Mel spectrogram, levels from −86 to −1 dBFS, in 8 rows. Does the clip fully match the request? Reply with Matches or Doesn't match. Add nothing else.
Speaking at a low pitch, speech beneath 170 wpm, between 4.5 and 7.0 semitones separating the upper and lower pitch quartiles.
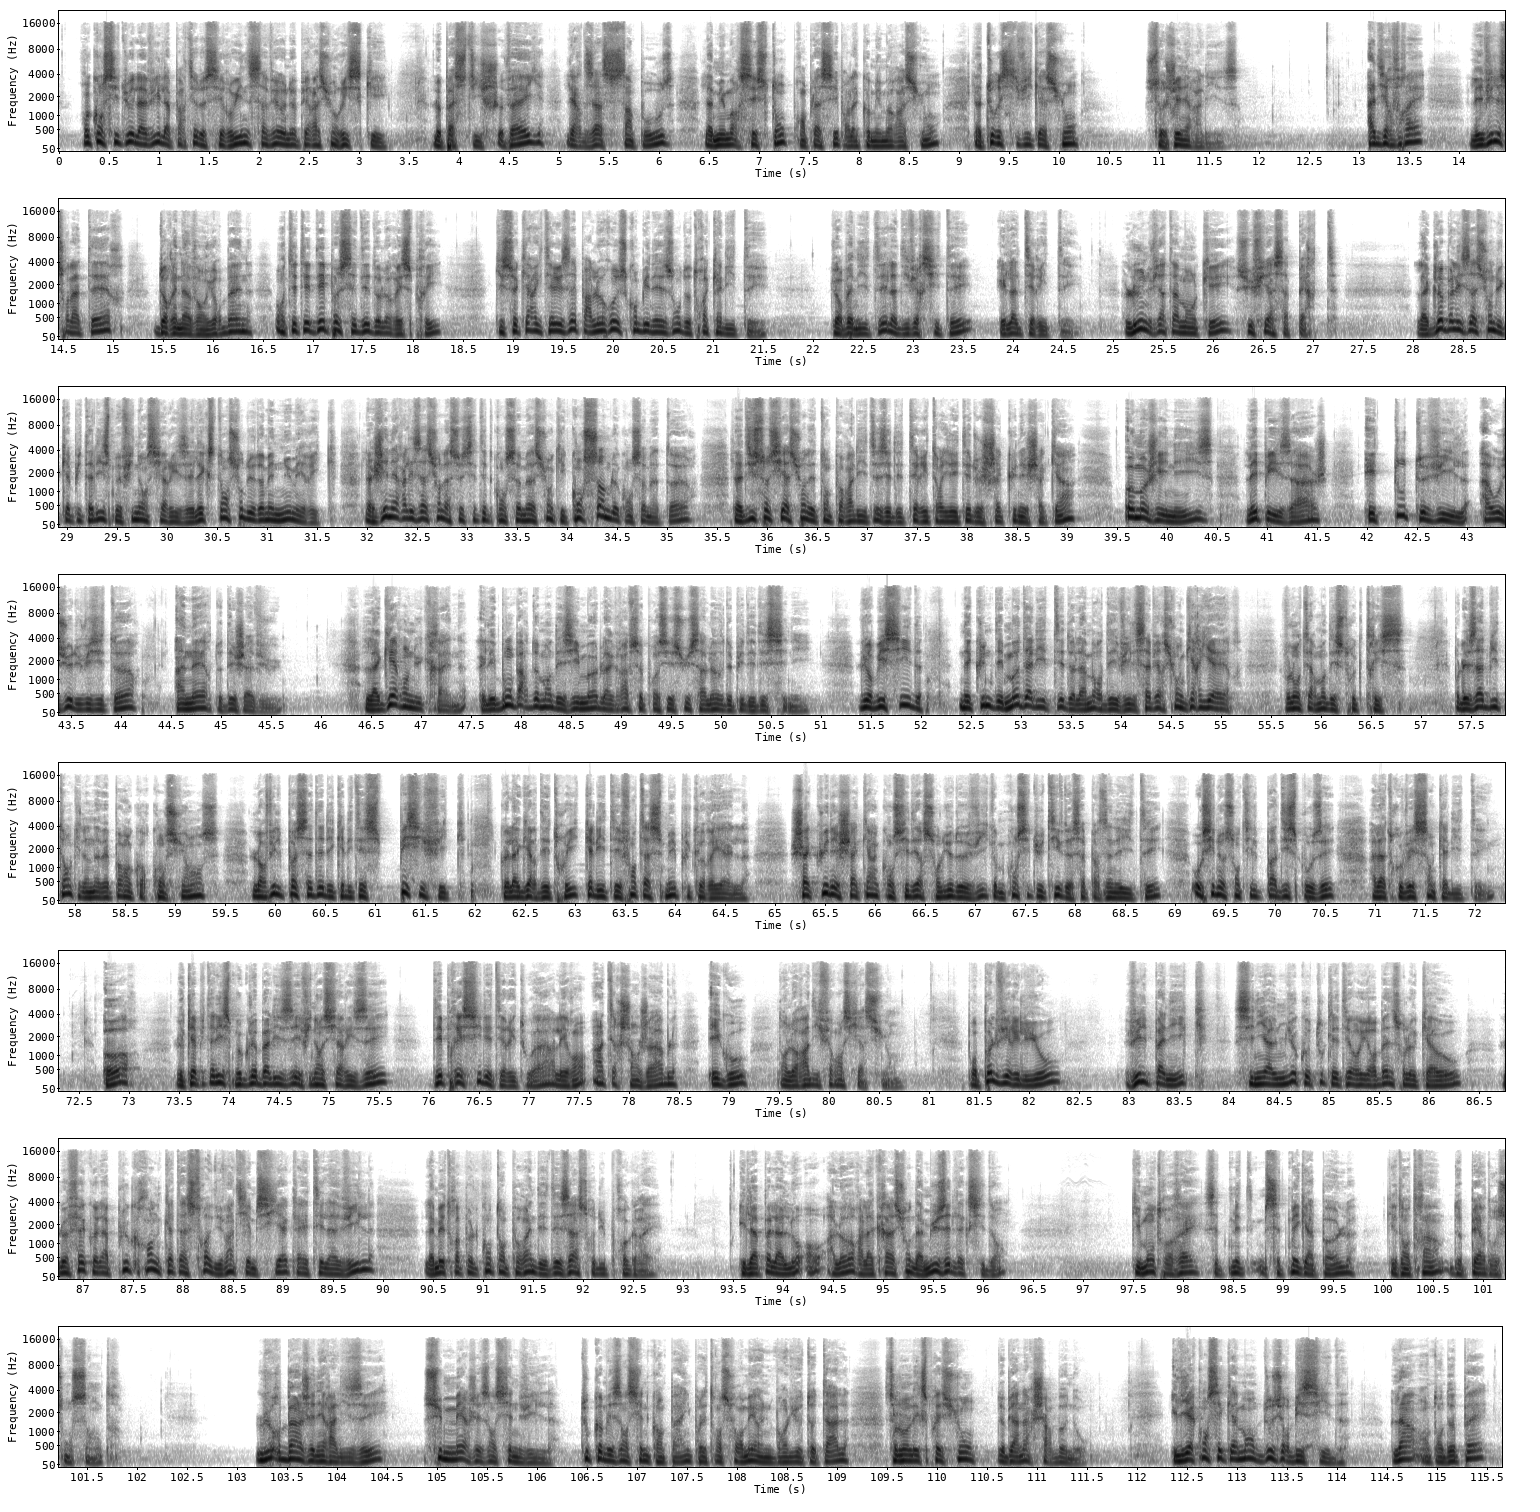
Matches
